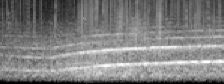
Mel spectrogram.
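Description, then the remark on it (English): Police car sirens wail with a rising, sweeping tone, growing slightly louder as they approach, with no voices present; the police cars are headed towards Jefferson Center. “Look, Peter, those police cars are headed towards...”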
